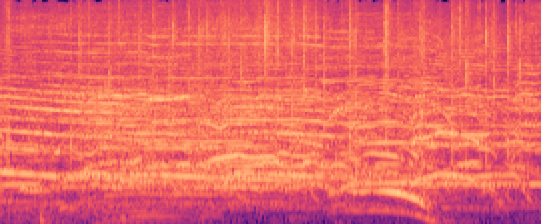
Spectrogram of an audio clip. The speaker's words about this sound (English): The crowd are laughing and chanting his nickname.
